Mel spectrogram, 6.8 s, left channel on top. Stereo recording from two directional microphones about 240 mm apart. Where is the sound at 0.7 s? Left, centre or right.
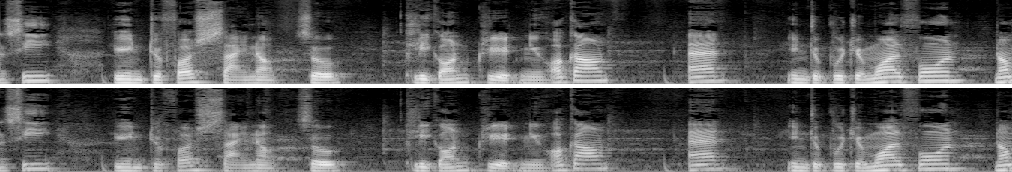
Left.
